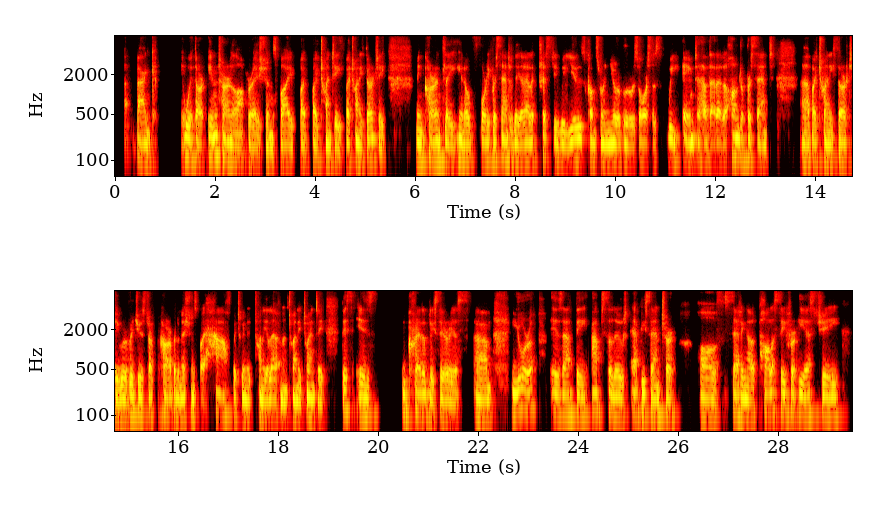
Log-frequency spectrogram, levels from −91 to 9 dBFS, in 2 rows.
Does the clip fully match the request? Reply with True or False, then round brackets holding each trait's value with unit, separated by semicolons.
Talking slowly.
True (130 wpm)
